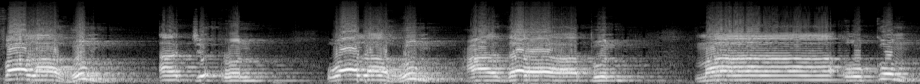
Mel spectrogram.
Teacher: Zoya chord jadi ketika mementingkan huruf mim maka BBnya tertutup karena dengan menutup mulut atau bibir maka suara mim akan terdengar dengan terang dan jelas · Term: mim sukun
